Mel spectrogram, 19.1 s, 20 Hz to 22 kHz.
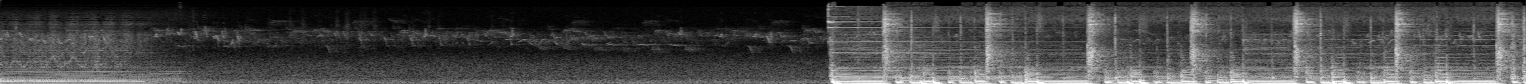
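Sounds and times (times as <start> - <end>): birds chirping: 0.0 - 19.0
background hiss: 10.4 - 19.0
loud music: 10.4 - 19.0
saxophone music: 10.4 - 19.0.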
